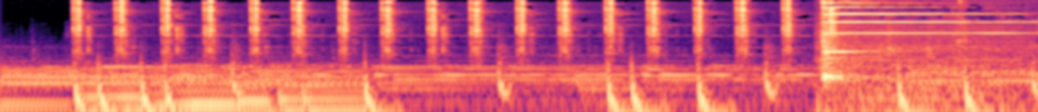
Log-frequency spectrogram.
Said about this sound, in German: Der Timer ist abgelaufen, das heißt Entscheidung jetzt.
